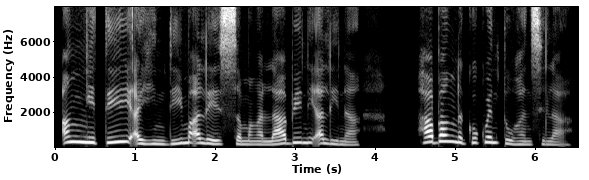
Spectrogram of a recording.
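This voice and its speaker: A woman's voice: fairly high pitch, big pitch swings, unhurried, warm tone, no echo. A woman storyteller reading scripted romantic drama narration with a dramatic delivery.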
